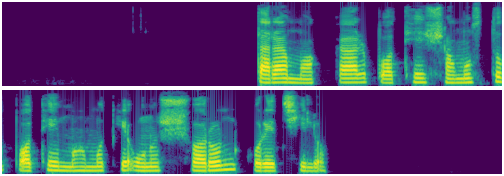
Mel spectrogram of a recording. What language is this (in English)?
Bangla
